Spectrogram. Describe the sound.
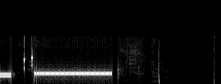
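Telephone line tones during a call transfer: a few brief beeps, then a steady single-pitch tone held for about one and a half seconds, followed by faint clicks and a last short blip.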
